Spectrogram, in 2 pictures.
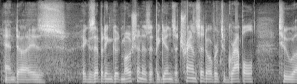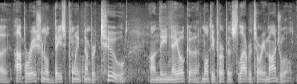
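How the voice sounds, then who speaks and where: A man giving live technical commentary in measured, halting phrases. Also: on the low side, steady tone. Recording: faint background noise.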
